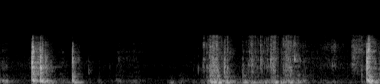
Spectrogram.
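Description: Playing cards being shuffled: a few sharp snaps, then a longer rapid riffling flutter, and a final snap. Moderately loud, with no voices.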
